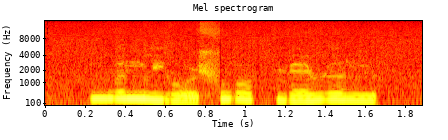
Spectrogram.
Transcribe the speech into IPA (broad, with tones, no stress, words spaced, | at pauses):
mwə˦nljo̰˨˩ʊ̯ʂwɔ˥˨t̪ʰɥɛ˨˦ ɻə˥˨n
